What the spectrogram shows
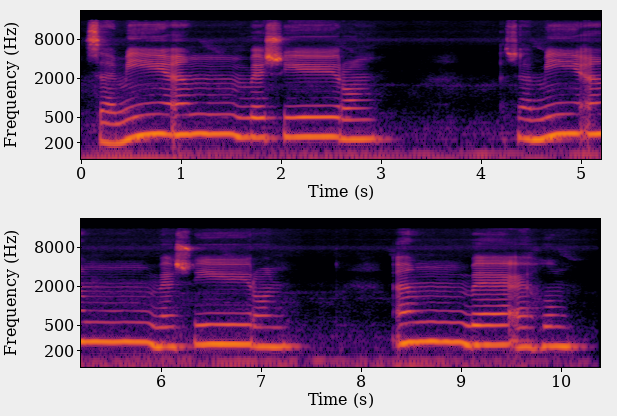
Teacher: Iklab adalah nun sukun atau tanwin bertemu huruf ba. Adapun cara membacanya mengganti nun sukun dengan mim sukun dan disertai gunnah 2-3 harokat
